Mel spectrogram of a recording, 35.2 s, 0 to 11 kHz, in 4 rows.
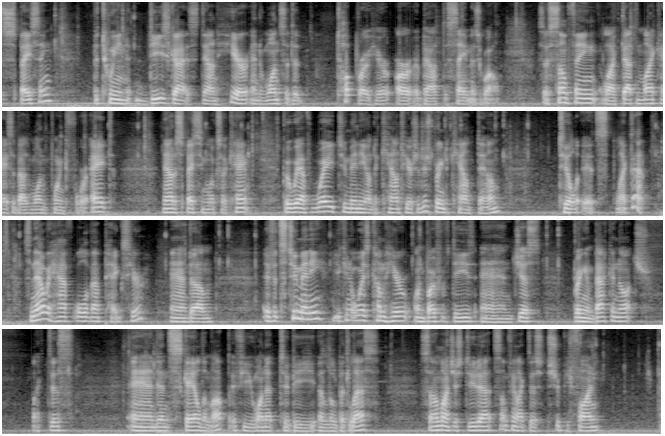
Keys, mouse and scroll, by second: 0.9 scroll up 2, 1.7 shift+middle click, 2.2 scroll up 1, 6.1 shift+click, 9.2-10.1 scroll down 4, 10.2 shift+middle click, 10.7-11.5 scroll down 6, 11.5 shift+middle click, 14.4-14.7 click, 15.3 click, 15.8 scroll up 1, 16.0 middle click, 17.6 alt+a, 17.9 middle click, 18.2 middle click, 19.8-20.4 scroll up 3, 20.4 click, 20.8 scroll down 3, 21.0 middle click, 23.0 click, 24.8 click, 27.1 click, 28.5 KP_1, 29.1 s, 34.3 middle click.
